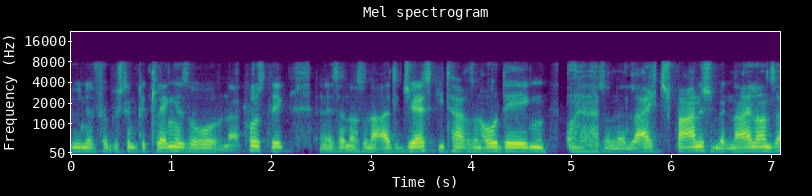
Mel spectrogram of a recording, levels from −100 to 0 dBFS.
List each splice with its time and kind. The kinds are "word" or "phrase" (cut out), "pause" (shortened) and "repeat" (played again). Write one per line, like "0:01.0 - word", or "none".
0:02.4 - pause
0:04.1 - word
0:04.9 - pause
0:05.3 - phrase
